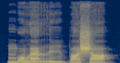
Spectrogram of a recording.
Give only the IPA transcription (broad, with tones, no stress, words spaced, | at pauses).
mɔ˦lɛ˦riː˨ pa˨ʃa˦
